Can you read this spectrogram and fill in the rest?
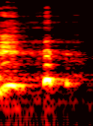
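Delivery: loud high laugh; burst of laughter. Real, not acted. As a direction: laugh at yourself. Laughing at herself.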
